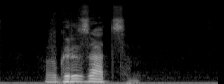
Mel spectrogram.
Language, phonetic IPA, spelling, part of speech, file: Russian, [vɡrɨˈzat͡sːə], вгрызаться, verb, Ru-вгрызаться.ogg
- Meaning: 1. to get/sink one's teeth (into) 2. to go deep (into), to bone up (on)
